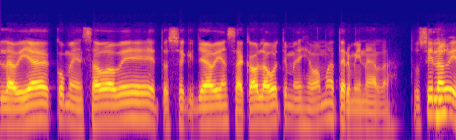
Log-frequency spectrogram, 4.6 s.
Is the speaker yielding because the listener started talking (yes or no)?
yes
